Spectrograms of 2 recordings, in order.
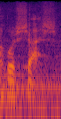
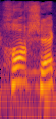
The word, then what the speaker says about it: Rorschach: Como é que fala Rorschach? – Rorschach. – Rorschach, caralho.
